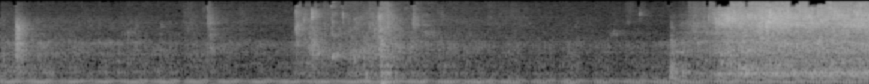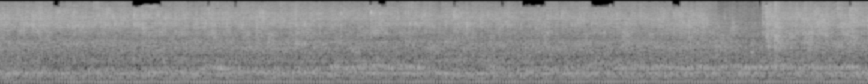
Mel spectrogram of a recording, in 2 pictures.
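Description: Warm water gushes steadily from a tap into a sink while goat meat is being washed, a close, continuous rushing that grows fuller after a few seconds of fainter trickling and handling.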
